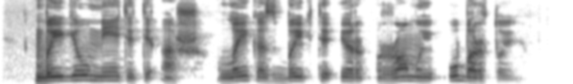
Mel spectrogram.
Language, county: Lithuanian, Vilnius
